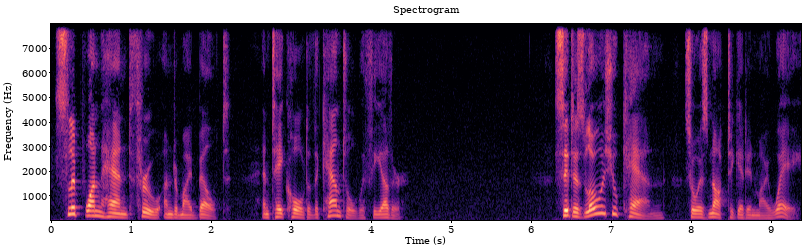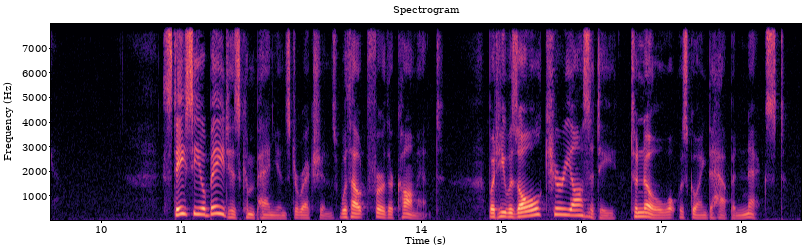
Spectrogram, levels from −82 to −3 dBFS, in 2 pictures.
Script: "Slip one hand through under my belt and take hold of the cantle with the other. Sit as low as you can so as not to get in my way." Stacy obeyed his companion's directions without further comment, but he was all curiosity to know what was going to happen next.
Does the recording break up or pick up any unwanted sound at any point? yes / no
no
